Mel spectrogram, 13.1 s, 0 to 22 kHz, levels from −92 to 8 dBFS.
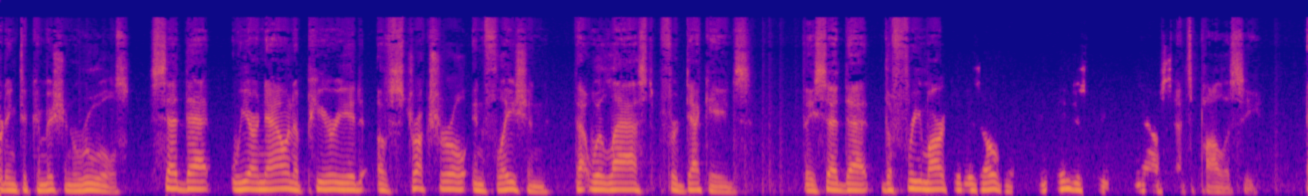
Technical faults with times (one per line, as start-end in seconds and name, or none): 9.43-11.85 speech suppressed in double talk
